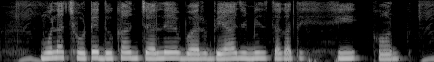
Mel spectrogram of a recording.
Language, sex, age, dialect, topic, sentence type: Chhattisgarhi, female, 18-24, Northern/Bhandar, banking, question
